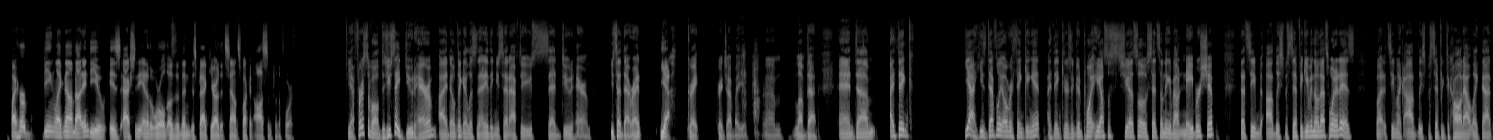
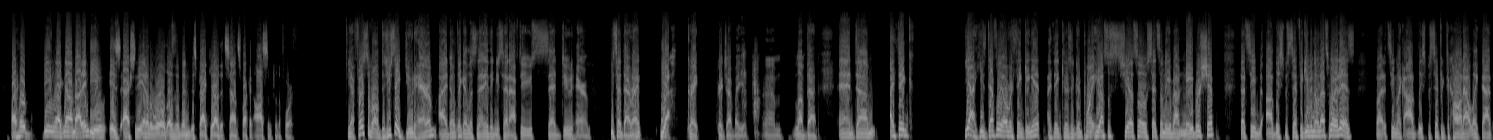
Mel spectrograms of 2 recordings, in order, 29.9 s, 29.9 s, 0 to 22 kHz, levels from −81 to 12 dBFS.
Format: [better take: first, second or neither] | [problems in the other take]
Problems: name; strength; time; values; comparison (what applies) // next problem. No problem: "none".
first | distortion; heavy; 12% of the sound clipped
